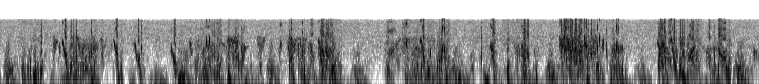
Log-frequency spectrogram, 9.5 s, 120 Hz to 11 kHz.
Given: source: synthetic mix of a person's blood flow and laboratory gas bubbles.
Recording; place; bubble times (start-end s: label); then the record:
Doppler ultrasound of blood flow; precordium
0.23-0.58 s: bubbles
0.65-1.57 s: bubbles
1.65-1.82 s: bubbles
2.11-3.15 s: bubbles
3.19-3.33 s: bubbles
3.47-4.29 s: bubbles
4.79-5.67 s: bubbles
5.87-5.96 s: bubbles
5.98-6.75 s: bubbles
6.96-7.86 s: bubbles
8.18-9.16 s: bubbles
9.40-9.50 s: bubbles
From the record:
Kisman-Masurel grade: 444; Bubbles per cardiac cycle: continuous sound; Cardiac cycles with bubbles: 100%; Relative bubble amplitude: maximal (0.775 to 0.999); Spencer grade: 4 (maximum detectable bubble signal sounding continuously throughout systole and diastole of every cardiac period, and overriding the amplitude of the normal cardiac signals); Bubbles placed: only in the low amplitude regions of the cardiac cycle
